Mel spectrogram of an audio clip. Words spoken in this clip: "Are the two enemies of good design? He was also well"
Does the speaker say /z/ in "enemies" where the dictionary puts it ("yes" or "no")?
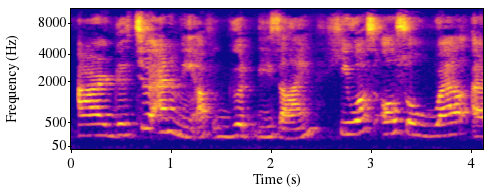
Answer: no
